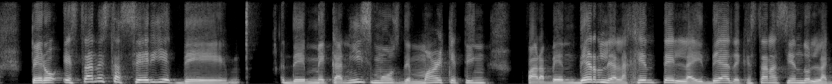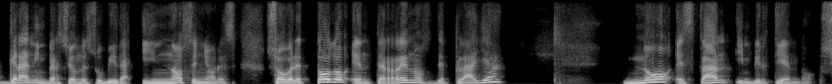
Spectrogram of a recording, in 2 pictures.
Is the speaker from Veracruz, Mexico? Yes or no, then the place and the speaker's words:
no; Yucatán, Mexico; En cuanto yo les digo yo soy yucateco, o yo vivo cerca de ahí, o me lo conozco muy bien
